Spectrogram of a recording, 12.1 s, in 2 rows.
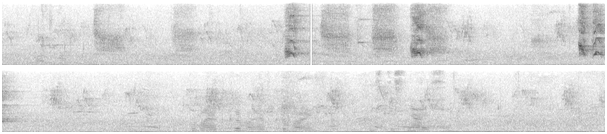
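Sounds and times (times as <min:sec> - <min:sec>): bird cawing: 0:02.8 - 0:04.6.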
